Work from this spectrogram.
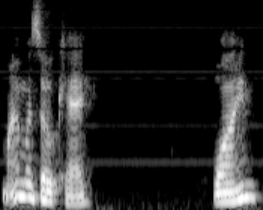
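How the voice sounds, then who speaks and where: An actor playing a soft-spoken, hesitant but playful husband in a radio drama. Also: male voice, mid-range voice, expressive, takes it slowly, slightly rough, dull audio. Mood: tender, awkward. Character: hesitant, teasing husband trying to win back his wife.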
